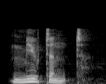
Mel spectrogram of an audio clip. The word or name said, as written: mutant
